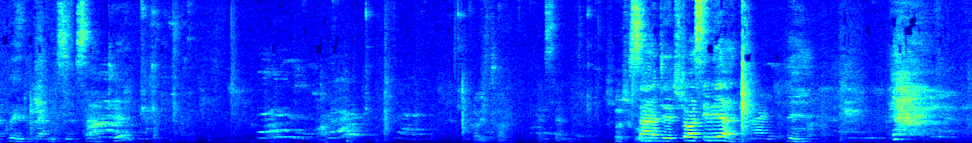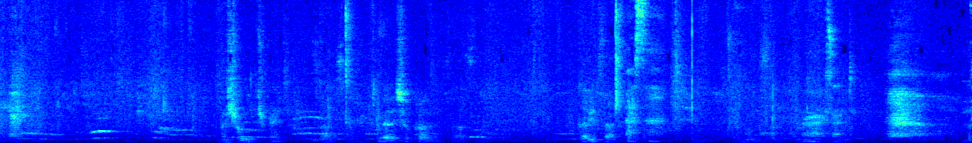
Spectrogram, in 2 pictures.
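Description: Men and women talk calmly nearby.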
